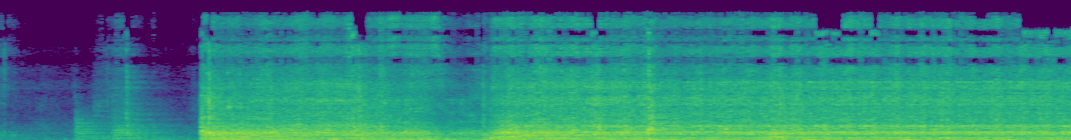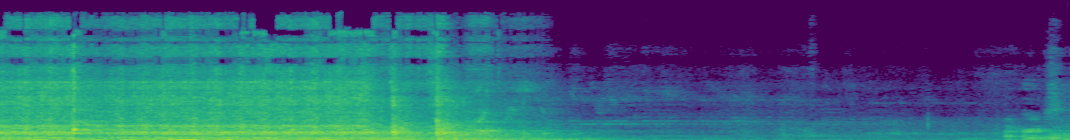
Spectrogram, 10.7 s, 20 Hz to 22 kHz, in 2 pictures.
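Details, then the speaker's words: 1929 Ford Model A, said to be locked, positive-ground, decent compression in all four cylinders, no oil in engine: about seven seconds cranking with uneven pops, never runs; plugs suspected wet, fuel dripping from exhaust. "Pops I think those plugs is really like wet probably I hear it dripping somewhere dripping everything out of the exhaust"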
